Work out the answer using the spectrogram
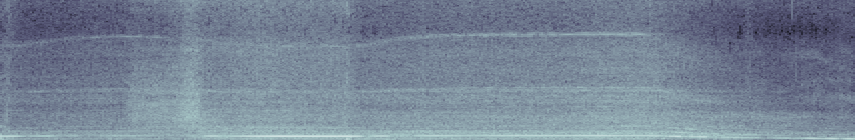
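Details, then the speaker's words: Shop vac on a CNC vacuum table with MDF board sealed down: steady motor whine that shifts pitch and sags lower as the airflow chokes off; vac pulling hard under full vacuum load. "I can pull the vacuum off because I'm lifting but if I try to pull it towards me it's not going anywhere if I lift I can lift it but listen to that vacuum"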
